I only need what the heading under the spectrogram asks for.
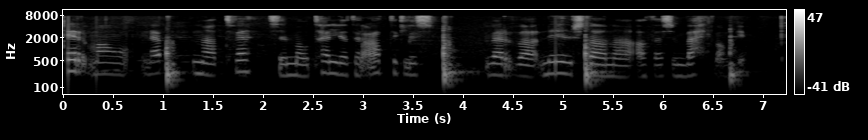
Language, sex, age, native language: Icelandic, female, 18-19, Icelandic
